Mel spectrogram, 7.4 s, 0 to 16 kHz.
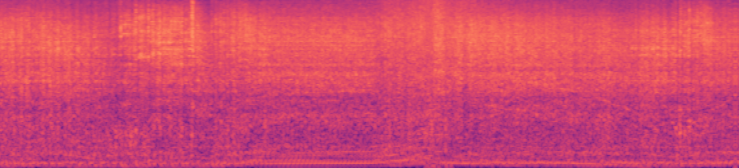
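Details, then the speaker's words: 1989 Harley Ultra Classic Tour Glide Evo, bottom-breather butterfly carb, on ancient gasoline: a fast, busy idle on full choke at about 3,200 rpm with a wavering pitch. High choke idle. It starts on choke but dies without it. "Full choke and idling at about 3,200."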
